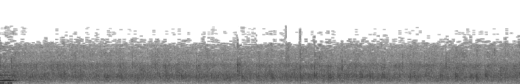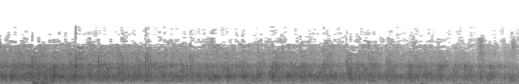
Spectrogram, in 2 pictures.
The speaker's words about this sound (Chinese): 请大家用最热烈的掌声恭请我们尊贵的卢台长为我们慈悲开示。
